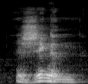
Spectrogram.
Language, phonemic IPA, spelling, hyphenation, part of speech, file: Dutch, /ˈzɪ.ŋə(n)/, zingen, zin‧gen, verb, Nl-zingen.ogg
- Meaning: 1. to sing 2. to sing, to blab to the police, to confess under interrogation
